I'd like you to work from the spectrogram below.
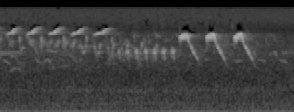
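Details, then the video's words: Night forest birdsong, Arkhangelsk region, June: a run of high, thin chirps, then several sharp downward-sweeping whistles repeated about every quarter second, with faint lower twittering between. "Пение птиц в ночном лесу"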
